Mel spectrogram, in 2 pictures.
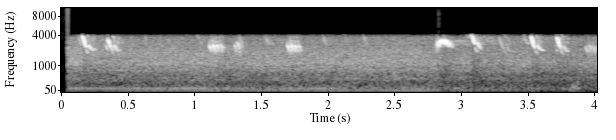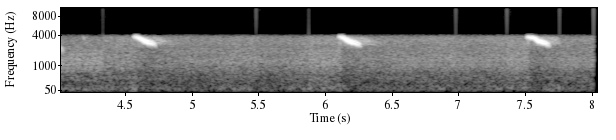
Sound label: purple martin; Birds; Swallows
